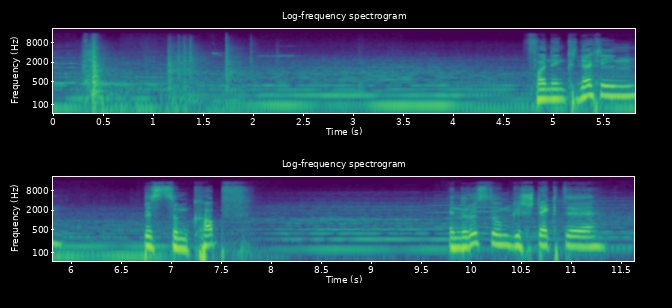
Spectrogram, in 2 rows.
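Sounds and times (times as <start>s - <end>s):
heavy door thudding and rattling open: 0.0s - 3.8s
speech: 4.8s - 6.0s, 6.7s - 7.8s, 9.8s - 11.4s.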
